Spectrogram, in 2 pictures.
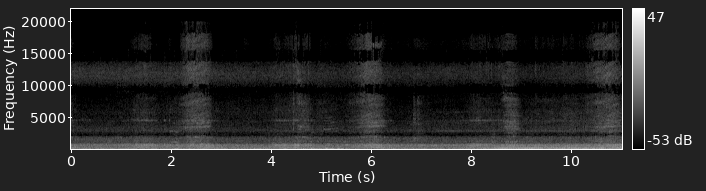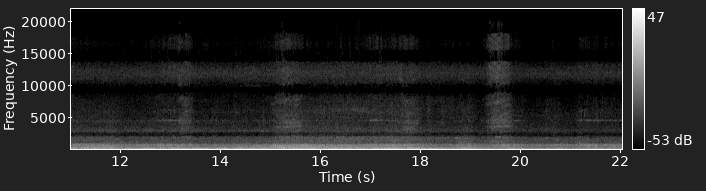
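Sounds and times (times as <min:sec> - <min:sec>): motor traffic rumble: 0:00.0 - 0:22.0.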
